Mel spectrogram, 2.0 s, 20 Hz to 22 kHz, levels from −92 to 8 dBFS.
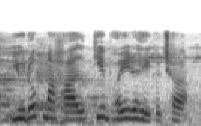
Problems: continuous background conversations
